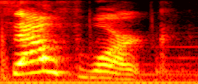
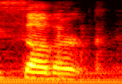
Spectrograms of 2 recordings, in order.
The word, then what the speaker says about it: Southwark: an American you look it's spelled southwark how am I supposed to know that it's supposed to be Souther what the [ __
